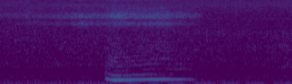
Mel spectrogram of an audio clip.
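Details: Sleeping cat snoring: a single soft, buzzy, tonal breath sound.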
